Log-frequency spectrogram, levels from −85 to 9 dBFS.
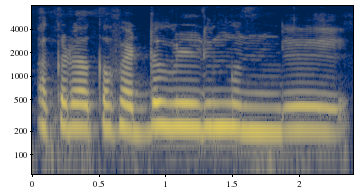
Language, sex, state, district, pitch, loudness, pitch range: Telugu, female, Andhra Pradesh, Annamaya, 220 Hz, -13 LUFS, 205-225 Hz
